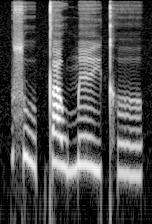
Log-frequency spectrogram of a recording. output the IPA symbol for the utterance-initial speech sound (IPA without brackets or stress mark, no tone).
s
